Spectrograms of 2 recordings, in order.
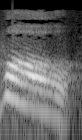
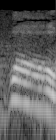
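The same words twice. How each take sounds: First: Louder, drawn-out whoa of wonder; awed whoa. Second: Said in the usual way. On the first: Retold or imitated. Kids seeing Jesus with wide eyes, awed whoa. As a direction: let the whoa stretch in amazement. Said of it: "their eyes are wide open". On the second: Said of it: "they're like".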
